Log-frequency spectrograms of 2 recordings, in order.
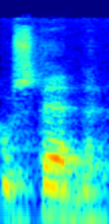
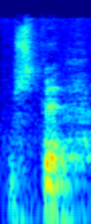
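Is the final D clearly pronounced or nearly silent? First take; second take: pronounced; nearly silent. First: The final D is clearly pronounced. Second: The final D is nearly silent. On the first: The speaker calls it wrong. "It's not usted. That would be bad Spanish" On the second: The speaker calls it right. "it's sort of silent"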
